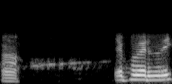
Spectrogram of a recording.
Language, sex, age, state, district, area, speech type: Malayalam, male, 18-30, Kerala, Kasaragod, rural, conversation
